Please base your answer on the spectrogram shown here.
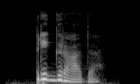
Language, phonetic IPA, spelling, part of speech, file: Russian, [prʲɪˈɡradə], преграда, noun, Ru-преграда.ogg
- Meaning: bar, barrier, obstacle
